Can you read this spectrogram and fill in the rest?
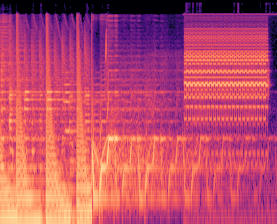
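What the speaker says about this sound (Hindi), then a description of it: "पोपट अंकल का फोन" A phone ringtone sounds for an incoming call on a TV comedy set. Short tonal chimes give way to a warbling melodic ring and then a steady bright electronic tone that cuts off abruptly.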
